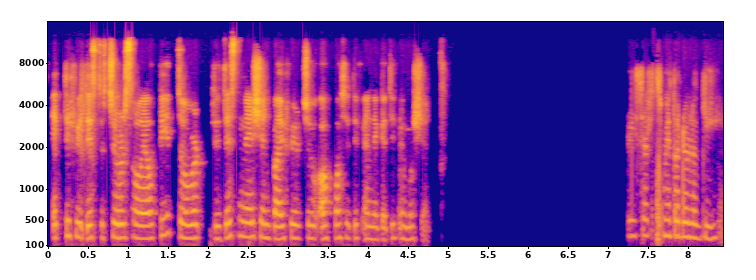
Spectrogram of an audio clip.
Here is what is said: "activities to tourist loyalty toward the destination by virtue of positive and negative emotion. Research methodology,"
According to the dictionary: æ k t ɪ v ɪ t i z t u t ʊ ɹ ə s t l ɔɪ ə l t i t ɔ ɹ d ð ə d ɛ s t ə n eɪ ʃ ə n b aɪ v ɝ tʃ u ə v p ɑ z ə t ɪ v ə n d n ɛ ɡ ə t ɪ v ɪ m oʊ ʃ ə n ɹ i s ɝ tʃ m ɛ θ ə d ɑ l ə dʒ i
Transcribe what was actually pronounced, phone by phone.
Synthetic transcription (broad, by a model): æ k t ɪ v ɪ t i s t u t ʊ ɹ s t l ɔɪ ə l t i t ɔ w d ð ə d ɛ s t ə n eɪ ʃ ə n b aɪ f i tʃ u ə f p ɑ s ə t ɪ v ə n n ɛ ɡ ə t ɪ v ɪ m oʊ ʃ ə n ɹ i s ɝ tʃ m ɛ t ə d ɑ l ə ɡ i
